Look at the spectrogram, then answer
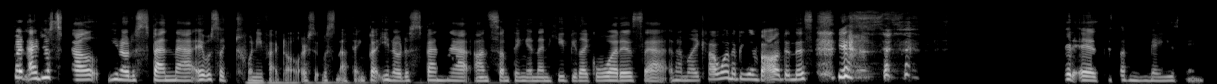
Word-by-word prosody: But 315 -4 +7
I 270 +1 +8
just 320 +1 +3
felt, 220 +1 +5
you 235 +3 0
know, 205 -1 +7
to 200 - -3
spend 190 -1 +2
that 180 +2 0
it 215 - +5
was 225 -1 -3
like 185 - -6
$25, 85 -2 -8
it - - -14
was - - -10
nothing, - - -8
but - - 0
you 215 - -1
know, 180 -3 -1
to 180 - -5
spend 190 0 -3
that 175 -1 0
on 170 0 0
something 175 0 -5
and 165 - -5
then 165 0 -3
he'd 185 +3 -7
be 170 - -6
like, 170 0 -2
"What 180 0 +3
is 180 0 +1
that?" - - -2
and 195 - -7
I'm 190 - -7
like, 180 0 -7
"I - - +2
want 290 0 +1
to - - -3
be 240 -1 -1
involved 225 0 +2
in 220 - -2
this." 250 +3 +1 0.3
You 365 - +11
know? 330 - +2 2.0
It 240 - +3
is, 185 -2 +5
it's 195 0 -9
amazing. 175 +1 -9
185 Hz, 235 wpm, -22 LUFS, 175-220 Hz, 2.0 s, You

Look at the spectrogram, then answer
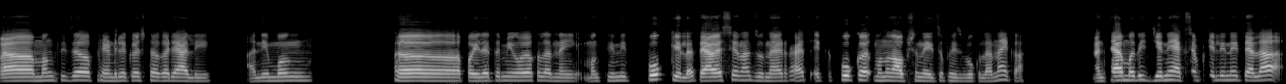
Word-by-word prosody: अ, 175 +2 +7
मग 185 +2 -5
तिचं 195 0 0
friend 170 -3 -4
request 180 +1 -6
वगैरे 175 -1 -2
आली. 155 -2 -1 0.4
आणि 155 +3 -7
मग 175 +2 -3 1.1
अ, 170 -1 +5
पहिलं 170 0 +1
तर 185 - -7
मी 185 0 -6
ओळखलं 180 -1 -2
नाही. 160 0 -6
मग 155 +1 -8
तिने 180 +1 -7 0.2
पोक 230 +1 +4
केलं. 175 -5 0
त्यावेळेस 175 +4 +6
ना 200 -1 -1
जुन्या 170 -3 -3
काळात 185 - -2
एक 170 +1 -10
पोक 210 0 +2
म्हणून 180 0 -4
ऑप्शन 170 +1 +1
यायचं 160 +1 -4
Facebookला 155 -1 -7
नाही 215 +1 -1
का. - - -9 0.7
आणि 155 +1 -1
त्यामध्ये 195 +2 +5
ज्यांनी 195 +2 -1
एक्सेप्ट 195 -1 0
केली 200 0 -4
नाही 205 0 -4
त्याला 200 +3 +5
175 Hz, 175 wpm, -24 LUFS, 170-190 Hz, 1.1 s, अ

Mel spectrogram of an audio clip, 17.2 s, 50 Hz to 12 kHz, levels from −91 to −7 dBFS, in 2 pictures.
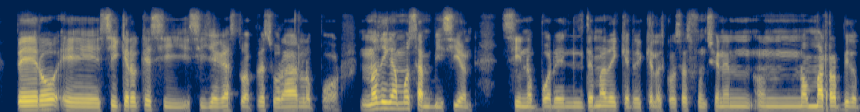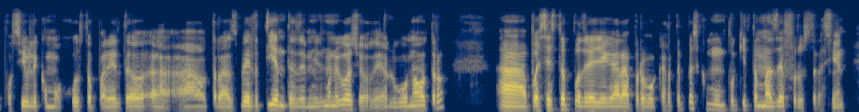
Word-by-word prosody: pero, 130 +3 +7
eh, 115 -2 +1
sí 125 +1 0
creo 125 -1 +1
que 140 - 0
si 110 -4 -5
si 110 - -4
llegas 120 +1 0
tú - - -3
a - - 0
apresurarlo 115 -1 -1
por, - - -11 0.2
no 145 +3 +4
digamos 175 -1 +3
ambición, 110 -1 +2 0.3
sino 115 -3 -2
por 120 -1 -2
el 115 0 -4
tema 125 +2 0
de 125 -1 0
querer 115 -1 -5
que - - -3
las - - -6
cosas 115 +1 -5
funcionen, 120 0 -4
mm, 120 0 -5
lo 120 - +2
más 120 0 +4
rápido 125 -1 0
posible, 125 -1 -3
como 115 0 -7
justo 125 - -5
para 115 - 0
irte 115 - -2
a - - +4 0.6
a 115 - -1
otras 115 -1 -3
vertientes 130 -1 +1
del 115 - -2
mismo 125 +2 -4
negocio 140 +2 +1
o - - -10
de - - -3
algún 125 +2 -4
otro, 130 0 0 0.5
ah, 120 -2 +7
pues 125 - +3
esto 145 +1 +1
podría 125 -2 +3
llegar 120 0 +4
a 120 - +4
provocarte, 120 +1 -5
pues, 185 - -6
como 150 -3 -7
un 135 - -4
poquito 130 -2 -6
más 120 0 +2
de 125 - +2
frustración. - - -7
120 Hz, 205 wpm, -25 LUFS, 115-130 Hz, 0.6 s, pero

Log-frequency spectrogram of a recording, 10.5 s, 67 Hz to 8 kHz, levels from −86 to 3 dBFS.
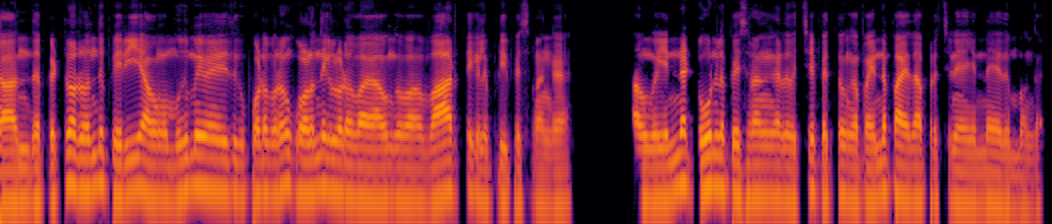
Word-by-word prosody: அந்த 110 0 -2
பெற்றோர் 135 +5 +2
வந்து, 155 +3 -1
பெரிய 125 +4 +1
அவுங்க 115 -1 +1
முதுமை 140 +5 +2
வயதுக்கு 130 -2 0
போன 125 0 +1
பிறகும் 140 +2 0
குழந்தைகளோட 130 -1 +2
வ - - +4 0.2
அவங்க 110 +1 -1
வ 110 - +3 0.2
வார்த்தைகள் 120 -2 +2
எப்படி 110 0 -5
பேசுறாங்க, 100 -1 -5 0.8
அவங்க 110 0 +1 0.2
என்ன 155 +4 +2
டோன்ல 145 +1 +3
பேசுறாங்கங்கிறத 115 -1 -1
வச்சே 135 +6 -4
பெத்தவங்க, 110 0 -2
பா 110 - +3
என்னப்பா, 125 -2 +3
எதா 110 0 +1
பிரச்சனையா? 105 0 -4
என்ன, 105 - -7 0.2
ஏதும்பாங்க! 95 -2 -7
120 Hz, 160 wpm, -22 LUFS, 110-130 Hz, 0.8 s, வ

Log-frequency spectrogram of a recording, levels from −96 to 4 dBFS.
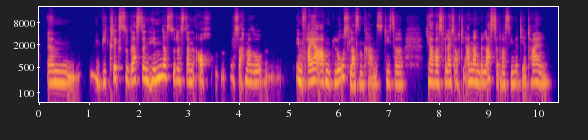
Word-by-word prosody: Ähm, 195 +8 -1 0.2
wie 210 - -6
kriegst 240 +1 +1
du - - +1
das 220 +2 +1
denn 235 -2 +3
hin, 215 +7 +4
dass 275 -1 +2
du - - -1
das 215 0 -3
dann 205 -1 -1
auch, 200 +1 -1 0.4
ich 245 -7 -7
sag - - -3
mal 200 -1 0
so, 190 +1 -3 0.6
im 215 -4 +3
Feierabend 200 -1 +5
loslassen 200 - +1
kannst, 180 0 -6
diese 180 -2 -4 0.4
ja, 200 -1 +2
was 190 -1 +3
vielleicht 195 -1 -1
auch 190 - -6
die - - -9
anderen 200 0 +2
belastet, 185 +1 0
was 175 0 -2
sie 180 - -5
mit 180 -1 -5
dir - - -5
teilen? 195 -1 -1
200 Hz, 190 wpm, -23 LUFS, 190-220 Hz, 0.6 s, Feierabend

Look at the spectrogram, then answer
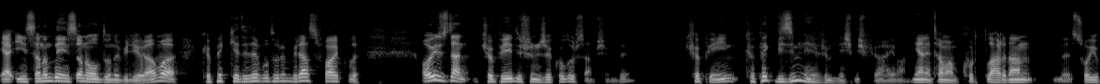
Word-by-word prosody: Ya, 115 0 +5
insanın 135 +5 +2
da 165 - +6
insan 145 0 +3
olduğunu 115 -5 +2
biliyor 100 +1 -1
ama - - +4 0.2
köpek, 145 0 -3
kedide 140 +2 0
bu 150 - -3
durum 145 0 -4
biraz 165 +2 +2
farklı. 140 -1 +1 0.6
O - - +7
yüzden 175 -8 +3
köpeği 135 0 +3
düşünecek 115 -2 -2
olursam 125 -3 -5
şimdi, 120 +5 -15 0.6
köpeğin 125 +5 -3
köpek 140 +4 -1
bizimle 140 +6 0
evrimleşmiş 95 -4 -9
bir - - -9
hayvan. - - -12
Yani 110 -2 +2
tamam 100 -3 0
kurtlardan 110 0 0 0.3
ııı, - - -11
soyu 110 0 -2
130 Hz, 165 wpm, -28 LUFS, 110-145 Hz, 0.6 s, O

